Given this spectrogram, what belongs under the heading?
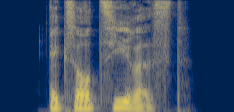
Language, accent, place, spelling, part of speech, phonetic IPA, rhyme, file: German, Germany, Berlin, exorzierest, verb, [ɛksɔʁˈt͡siːʁəst], -iːʁəst, De-exorzierest.ogg
- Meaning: second-person singular subjunctive I of exorzieren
